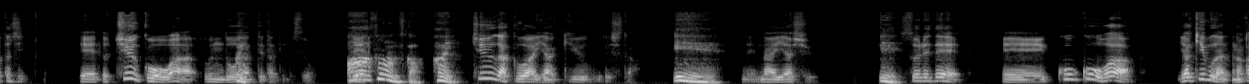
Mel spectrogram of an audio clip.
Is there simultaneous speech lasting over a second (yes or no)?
no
